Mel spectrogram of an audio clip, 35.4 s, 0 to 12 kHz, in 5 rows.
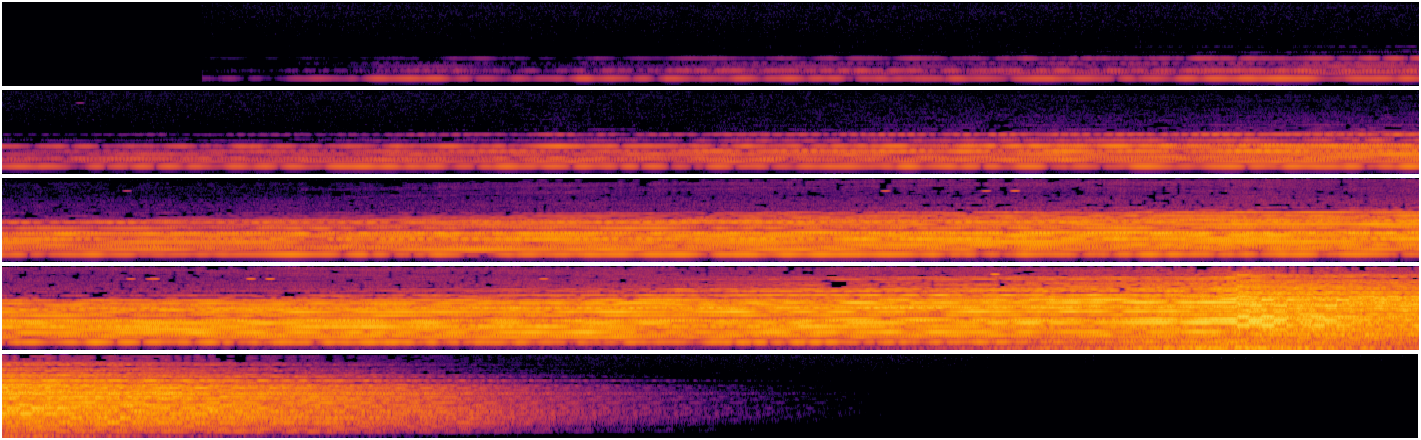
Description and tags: A remix of the following sample:
I believe it would make a good "teleportation" sound effect in the vein of Star Trek, Blakes 7, Tron and the like.
I'm always eager to hear new creations!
